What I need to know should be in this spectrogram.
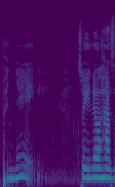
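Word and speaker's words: penne: If it was just pronounced pen, I would have been like, nah, that's basic. But it's pronounced Panay, so you know it has a little pizzazz to it.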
